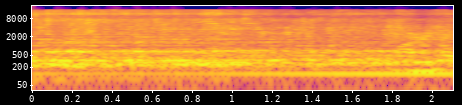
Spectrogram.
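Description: A toilet flushing, a steady rushing swirl of water with a low pump-like hum, close and continuous throughout.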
